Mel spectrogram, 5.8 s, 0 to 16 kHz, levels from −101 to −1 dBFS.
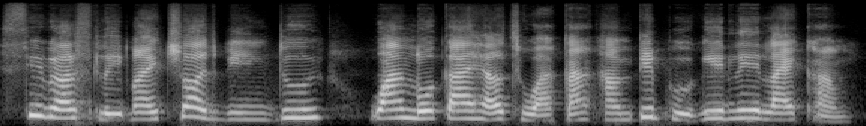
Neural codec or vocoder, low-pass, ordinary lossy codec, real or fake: codec, 44.1 kHz, 2.6 kbps, SNAC; 14.4 kHz; none; fake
